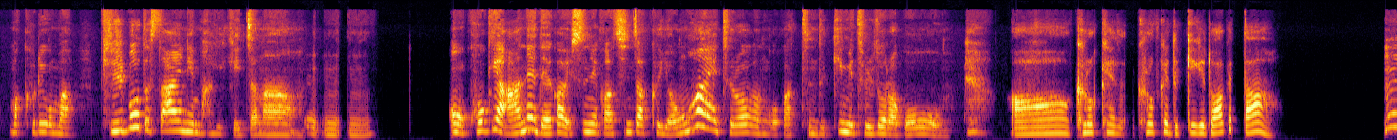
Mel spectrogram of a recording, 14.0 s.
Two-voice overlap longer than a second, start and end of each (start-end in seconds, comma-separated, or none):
none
